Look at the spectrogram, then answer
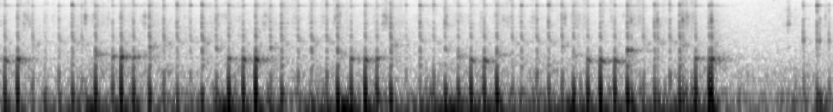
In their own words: ASMR: Cool Tapping Sounds on a Candle Lid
